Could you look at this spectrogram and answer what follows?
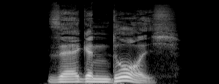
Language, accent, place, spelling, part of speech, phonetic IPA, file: German, Germany, Berlin, sägen durch, verb, [ˌzɛːɡn̩ ˈdʊʁç], De-sägen durch.ogg
- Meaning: inflection of durchsägen: 1. first/third-person plural present 2. first/third-person plural subjunctive I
